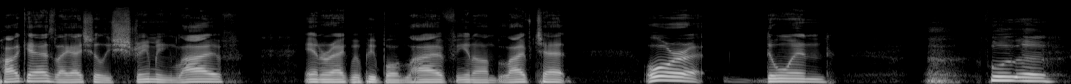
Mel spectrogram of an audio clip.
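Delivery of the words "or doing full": words pushed out mid-yawn, pitched high. Late at night, host talks about podcast plans while yawning. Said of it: "Sorry for the yawning".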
